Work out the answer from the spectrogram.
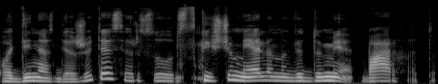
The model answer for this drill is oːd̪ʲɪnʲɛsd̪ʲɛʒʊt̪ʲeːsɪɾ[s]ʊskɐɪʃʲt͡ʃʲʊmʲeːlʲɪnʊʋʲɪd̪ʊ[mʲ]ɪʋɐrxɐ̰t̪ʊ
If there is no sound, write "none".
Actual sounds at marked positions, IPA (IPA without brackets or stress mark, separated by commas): s, mʲ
